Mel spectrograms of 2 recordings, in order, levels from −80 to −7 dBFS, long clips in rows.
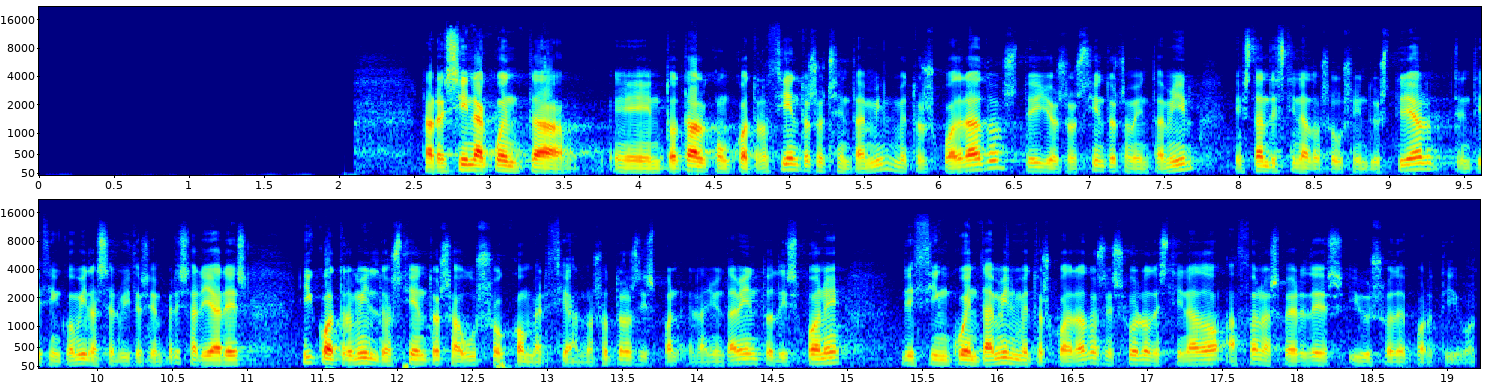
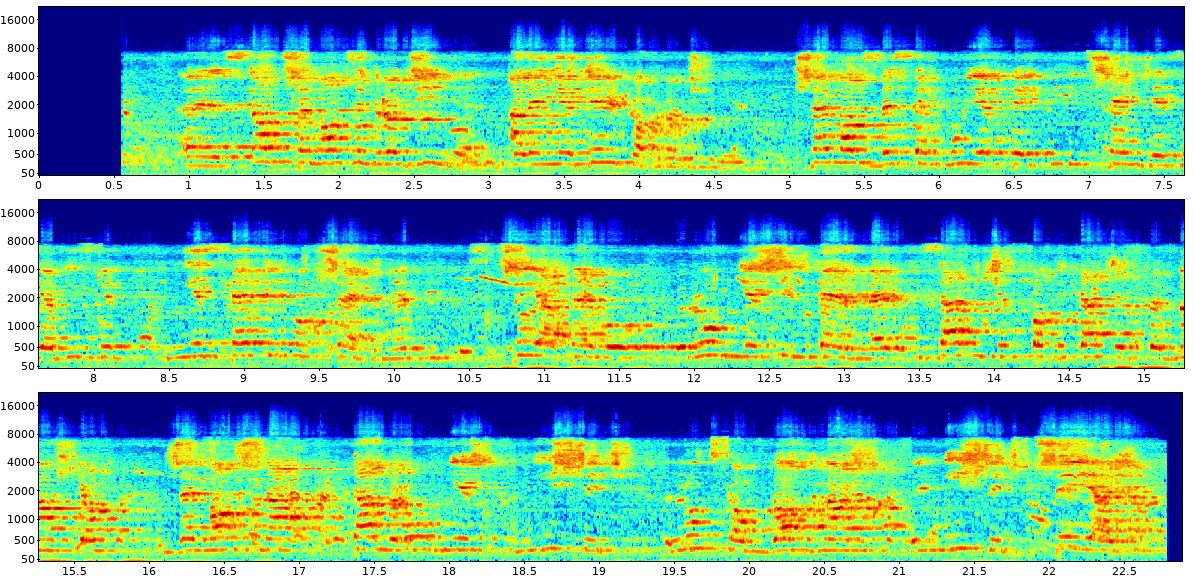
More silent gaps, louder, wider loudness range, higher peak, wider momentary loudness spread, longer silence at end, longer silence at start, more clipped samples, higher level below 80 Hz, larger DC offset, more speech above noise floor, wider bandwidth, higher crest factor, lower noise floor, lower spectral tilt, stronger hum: neither; second, -27 LUFS vs -11 LUFS; first, 6 LU vs 2 LU; second, -4 dBFS vs 0 dBFS; first, 13 LU vs 8 LU; about the same, 0.05 s vs 0.1 s; first, 2.1 s vs 0.55 s; neither; second, -60 dBFS vs -48 dBFS; neither; second, 53 dB vs 76 dB; about the same, 14.5 kHz vs 15.5 kHz; first, 24 dB vs 14 dB; second, -79 dBFS vs -89 dBFS; first, -4 dB/octave vs -0.5 dB/octave; neither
